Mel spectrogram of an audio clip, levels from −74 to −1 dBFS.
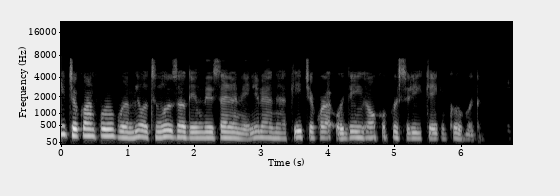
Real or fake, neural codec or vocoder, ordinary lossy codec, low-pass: fake; codec, 24 kHz, 0.9 kbps, WavTokenizer, medium music audio release; none; 7.2 kHz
